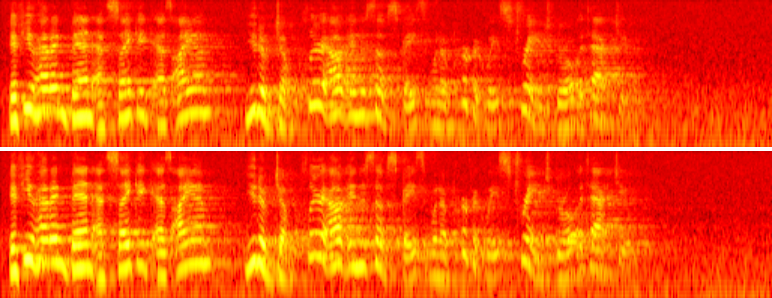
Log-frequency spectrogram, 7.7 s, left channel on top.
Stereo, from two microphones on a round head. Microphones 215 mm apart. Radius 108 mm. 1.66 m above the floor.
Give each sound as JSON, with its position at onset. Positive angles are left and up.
{"t": 0.1, "sound": "a woman speaking", "side_deg": -5, "distance_m": 1.4}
